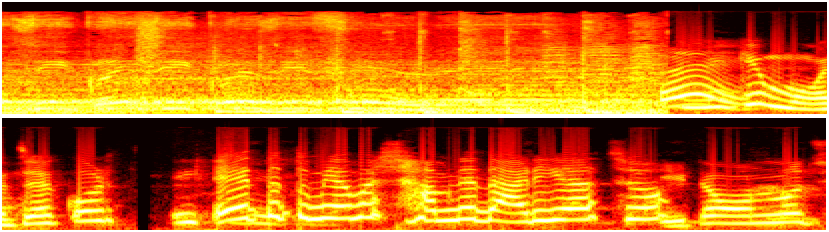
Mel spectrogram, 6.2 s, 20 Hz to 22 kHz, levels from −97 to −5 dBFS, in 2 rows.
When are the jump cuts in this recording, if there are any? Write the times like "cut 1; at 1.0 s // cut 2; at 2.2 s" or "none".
cut 1; at 3.6 s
